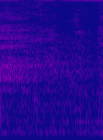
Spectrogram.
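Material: Nothing is struck.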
